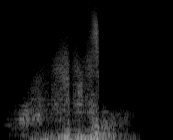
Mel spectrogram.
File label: magic scifi teleport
